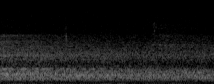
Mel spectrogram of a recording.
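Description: Steady background room noise of a hall: an even hiss with no distinct events, in a gap between a speaker's phrases at the microphone.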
